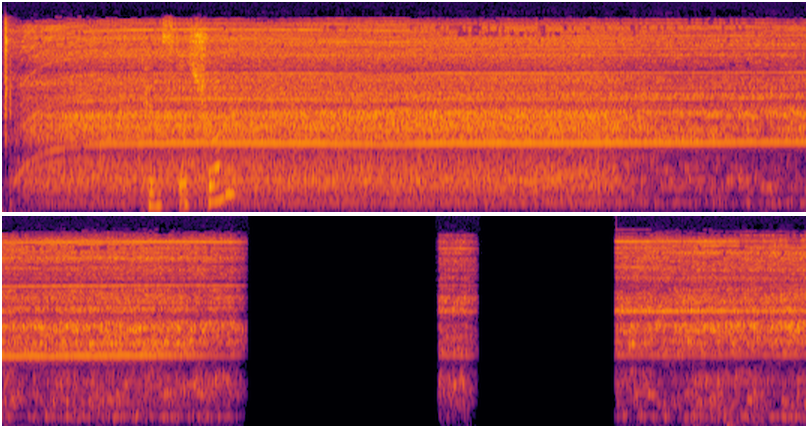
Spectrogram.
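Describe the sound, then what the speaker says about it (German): Hair dryer blowing steadily on a handmade paper card, loud and close, then cutting off abruptly, with a brief burst and a restart after a pause; a short spoken phrase comes early over the airflow. "jetzt wird ganz kurz geföhnt"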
